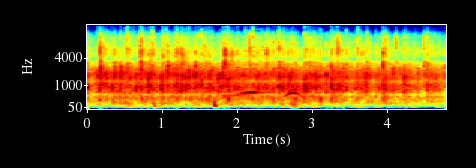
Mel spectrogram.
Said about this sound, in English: Please give them a round of applause or a woo for Karina if you would like.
